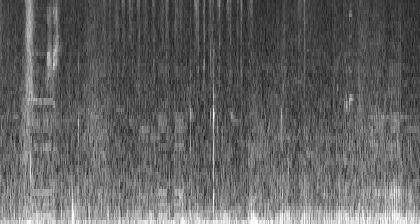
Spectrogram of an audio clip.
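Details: Male Domestic Longhair kitten at an adoption shelter, found abandoned in a parking lot with three siblings and described as very affectionate: a steady low rumbling purr runs throughout under rustling, clicks and handling noise.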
